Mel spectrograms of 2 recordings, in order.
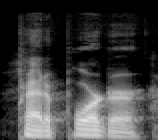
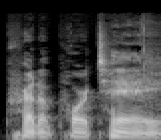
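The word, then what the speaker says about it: Prêt-à-Porter: oh and I said I used my 10-year-old pronunciation of prap Porter so the an Alman film ready to wear but the French title is prapor and you said prap Porter so you wanted to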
